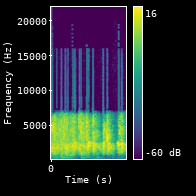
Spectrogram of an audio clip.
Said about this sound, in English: So everybody, could you please give a round of applause for Sheriff Leonard?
